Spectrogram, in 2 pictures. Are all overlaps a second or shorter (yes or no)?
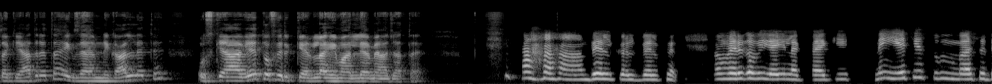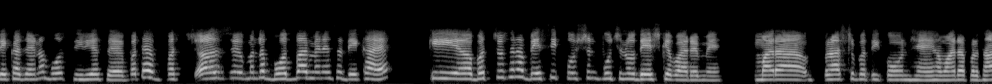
yes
